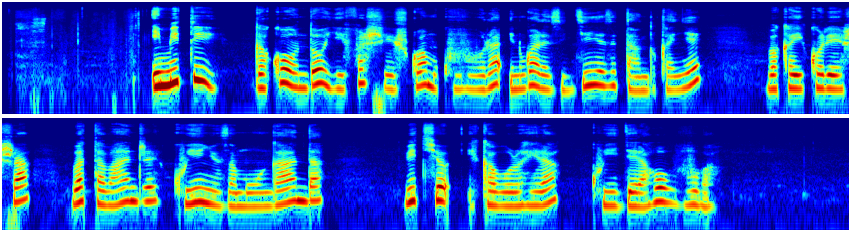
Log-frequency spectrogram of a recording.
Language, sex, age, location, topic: Kinyarwanda, female, 18-24, Kigali, health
